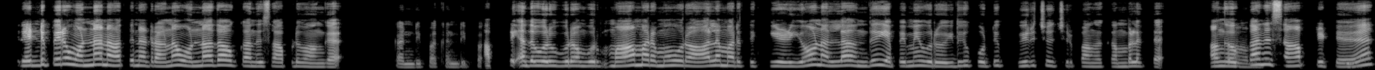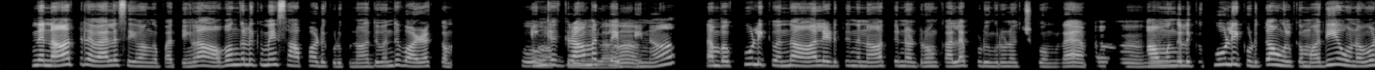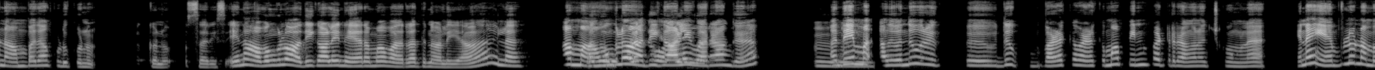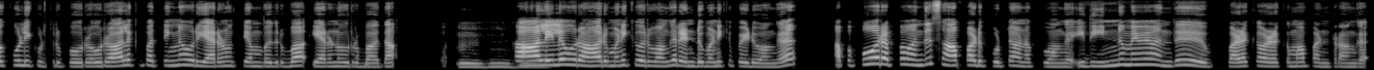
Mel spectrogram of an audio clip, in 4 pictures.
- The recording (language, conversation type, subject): Tamil, podcast, ஒரு விவசாய கிராமத்தைப் பார்வையிடும் அனுபவம் பற்றி சொல்லுங்க?
- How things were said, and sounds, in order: unintelligible speech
